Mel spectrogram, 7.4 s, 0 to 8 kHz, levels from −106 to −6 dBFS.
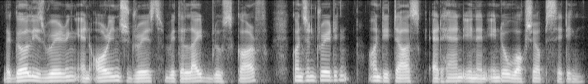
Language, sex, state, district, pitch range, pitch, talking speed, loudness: English, male, Sikkim, Gangtok, 110-130 Hz, 115 Hz, 190 wpm, -17 LUFS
